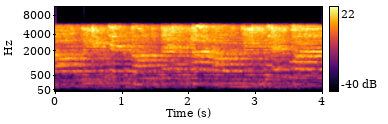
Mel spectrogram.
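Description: A group of children singing into microphones, with instrumental accompaniment underneath.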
